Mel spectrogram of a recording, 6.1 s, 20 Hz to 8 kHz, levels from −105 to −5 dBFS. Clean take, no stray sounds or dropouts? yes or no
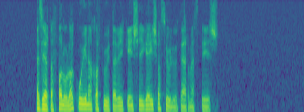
yes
